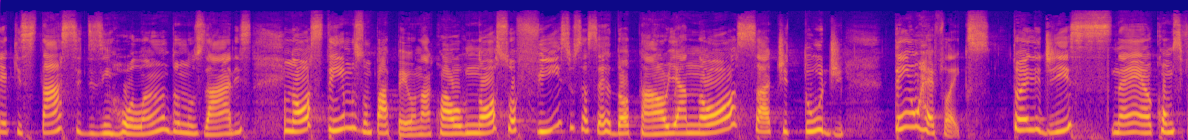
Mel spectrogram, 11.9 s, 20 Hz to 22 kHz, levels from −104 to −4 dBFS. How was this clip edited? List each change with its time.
2.8 s phrase; 10.1 s pause

